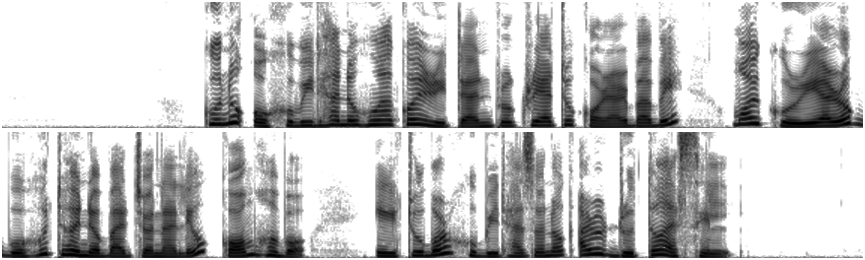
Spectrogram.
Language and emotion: Assamese, happy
